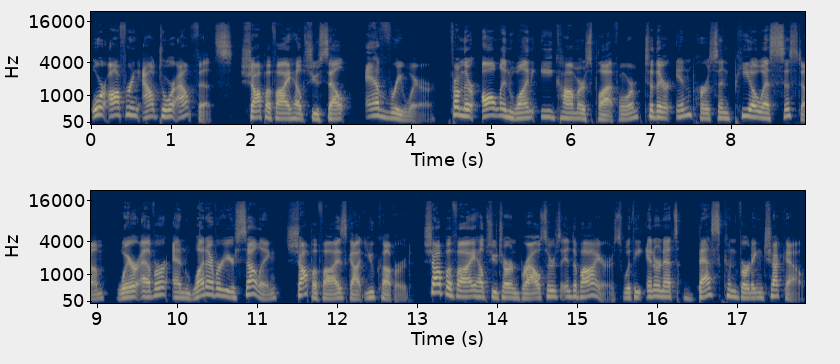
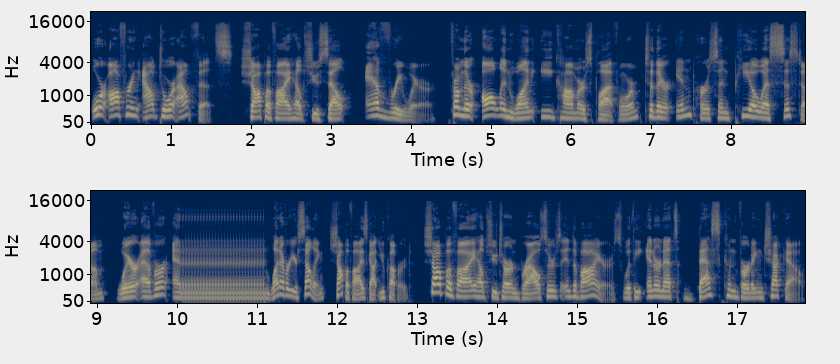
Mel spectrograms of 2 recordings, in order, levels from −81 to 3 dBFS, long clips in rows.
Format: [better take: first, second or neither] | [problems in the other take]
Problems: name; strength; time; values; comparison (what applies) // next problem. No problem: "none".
first | audio freezing; at 10 s for 1 s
